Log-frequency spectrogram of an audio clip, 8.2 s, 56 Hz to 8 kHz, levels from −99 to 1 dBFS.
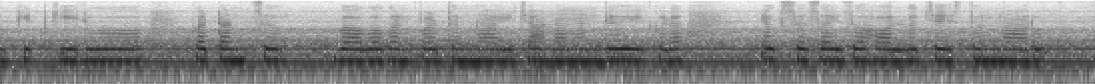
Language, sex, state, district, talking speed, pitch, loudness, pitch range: Telugu, female, Andhra Pradesh, Anantapur, 75 wpm, 225 Hz, -23 LUFS, 220-225 Hz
